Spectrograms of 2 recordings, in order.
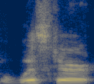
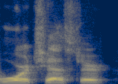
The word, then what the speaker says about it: Worcester: Last August, Rob Hmans committed self harm after the Worcester City Council, that's how you pronounce that, it's not Wararchchester, uh refused to give him housing and help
